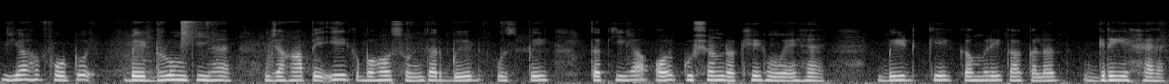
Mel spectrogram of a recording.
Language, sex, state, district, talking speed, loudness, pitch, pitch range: Bhojpuri, male, Uttar Pradesh, Gorakhpur, 135 wpm, -17 LUFS, 195 Hz, 185-200 Hz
